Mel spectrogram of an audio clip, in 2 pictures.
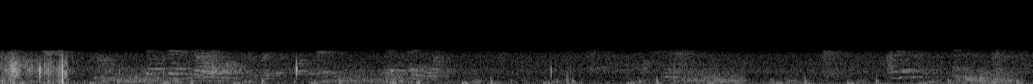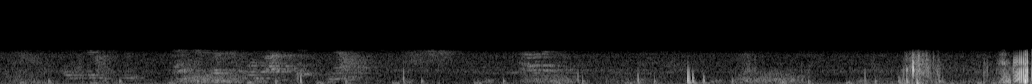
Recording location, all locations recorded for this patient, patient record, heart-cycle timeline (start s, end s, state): aortic valve (AV)
aortic valve (AV)+pulmonary valve (PV)+tricuspid valve (TV)+mitral valve (MV)
#Age: Child
#Sex: Female
#Height: 130.0 cm
#Weight: 36.9 kg
#Pregnancy status: False
#Murmur: Present
#Murmur locations: aortic valve (AV)+mitral valve (MV)+pulmonary valve (PV)+tricuspid valve (TV)
#Most audible location: pulmonary valve (PV)
#Systolic murmur timing: Early-systolic
#Systolic murmur shape: Plateau
#Systolic murmur grading: II/VI
#Systolic murmur pitch: Low
#Systolic murmur quality: Blowing
#Diastolic murmur timing: nan
#Diastolic murmur shape: nan
#Diastolic murmur grading: nan
#Diastolic murmur pitch: nan
#Diastolic murmur quality: nan
#Outcome: Abnormal
#Campaign: 2015 screening campaign
0.00	3.85	unannotated
3.85	3.99	S1
3.99	4.13	systole
4.13	4.26	S2
4.26	4.59	diastole
4.59	4.72	S1
4.72	4.86	systole
4.86	4.99	S2
4.99	5.42	diastole
5.42	5.54	S1
5.54	5.68	systole
5.68	5.79	S2
5.79	6.23	diastole
6.23	6.38	S1
6.38	6.54	systole
6.54	6.63	S2
6.63	7.06	diastole
7.06	7.19	S1
7.19	7.31	systole
7.31	7.41	S2
7.41	7.69	diastole
7.69	7.85	S1
7.85	8.01	systole
8.01	8.12	S2
8.12	8.44	diastole
8.44	8.58	S1
8.58	8.72	systole
8.72	8.84	S2
8.84	9.17	diastole
9.17	9.29	S1
9.29	9.47	systole
9.47	9.53	S2
9.53	9.85	diastole
9.85	10.01	S1
10.01	10.13	systole
10.13	10.25	S2
10.25	10.50	diastole
10.50	10.64	S1
10.64	10.79	systole
10.79	10.88	S2
10.88	20.66	unannotated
